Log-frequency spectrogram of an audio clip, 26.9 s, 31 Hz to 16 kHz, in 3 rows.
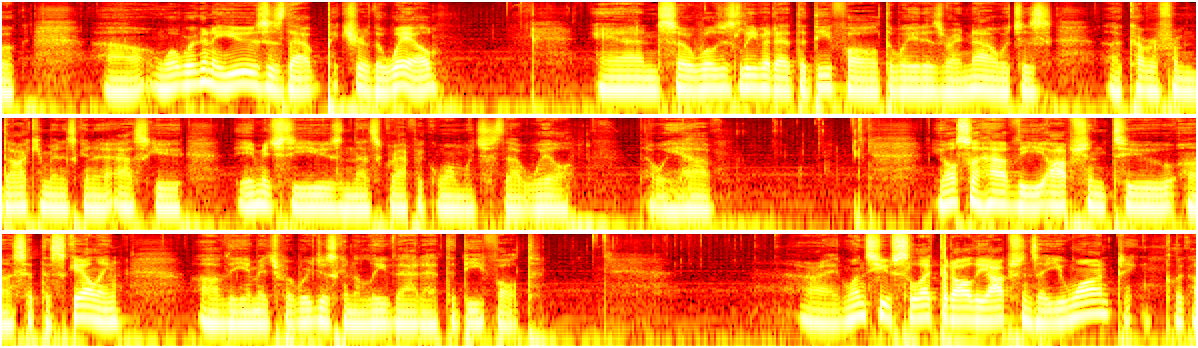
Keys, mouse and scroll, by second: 1.5-3.6 drag, 9.3-12.0 drag, 14.9 click, 16.2-20.4 drag, 23.7 click, 26.1-26.8 drag.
